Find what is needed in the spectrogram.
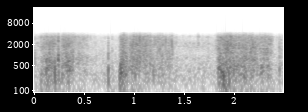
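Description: A person's footsteps in snow, three steps a little under a second apart.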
